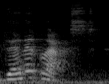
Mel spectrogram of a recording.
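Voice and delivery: ordinary delivery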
